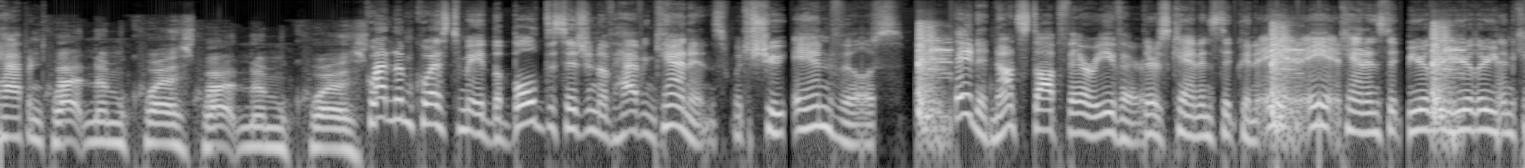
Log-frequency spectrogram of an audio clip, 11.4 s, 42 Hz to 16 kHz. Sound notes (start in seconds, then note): 1.7 pitch descending; 6.8 anvil thud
